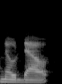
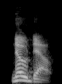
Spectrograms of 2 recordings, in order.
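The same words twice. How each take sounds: First: Said in the usual way. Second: "No doubt." punched out louder, with a falling end; emphatic repeat. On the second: Real, not acted. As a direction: hammer the point home with "No doubt.". Repeating his verdict for emphasis.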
